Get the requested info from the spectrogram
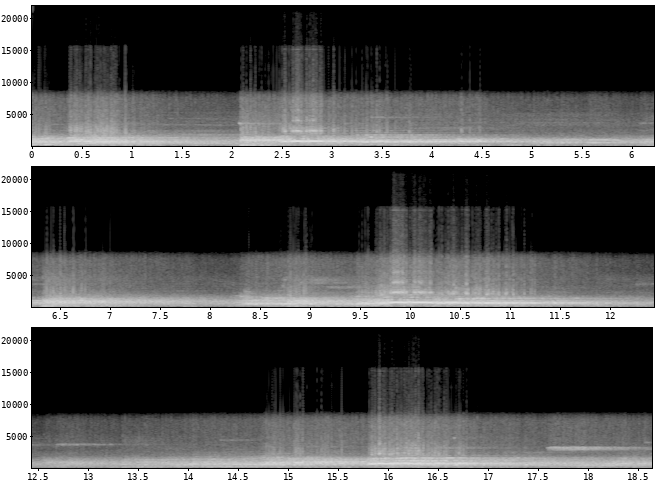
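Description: Players' voices shouting and calling out across an echoing gymnasium, with a few sharp knocks scattered through.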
